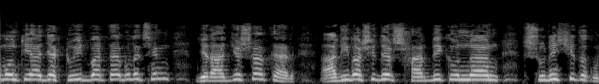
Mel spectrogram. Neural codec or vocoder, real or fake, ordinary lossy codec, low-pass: none; real; Opus, 64 kbps; 7.2 kHz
